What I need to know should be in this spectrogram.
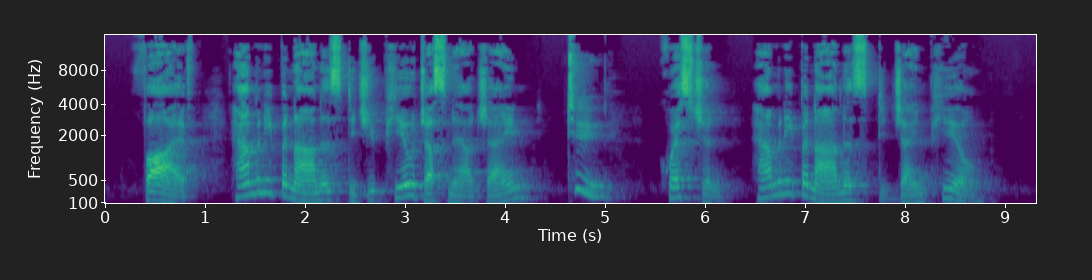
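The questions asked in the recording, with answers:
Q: How many bananas did Jane peel?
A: Two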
